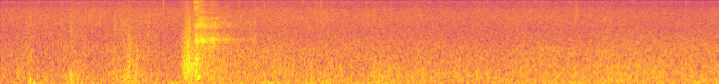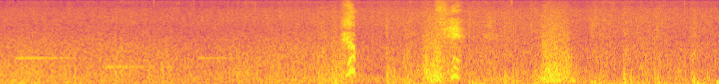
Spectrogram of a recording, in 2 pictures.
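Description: Soft, steady rain in the game Honkai Star Rail or Genshin Impact, a faint even hiss interrupted by a few brief louder bursts of other sounds.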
